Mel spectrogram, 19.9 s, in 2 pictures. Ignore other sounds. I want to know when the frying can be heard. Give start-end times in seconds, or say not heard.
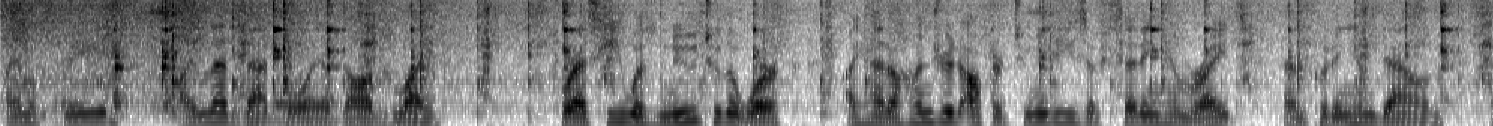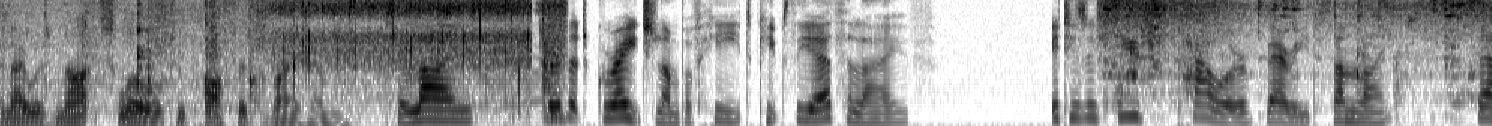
0.0-13.8, 17.2-19.8.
